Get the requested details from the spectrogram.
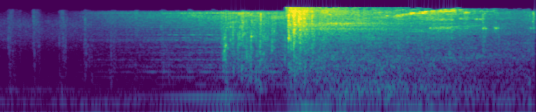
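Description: A treasure chest hums and bursts open with a bright shimmer.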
